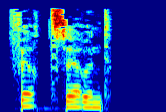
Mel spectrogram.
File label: "verzerrend", German; adjectives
